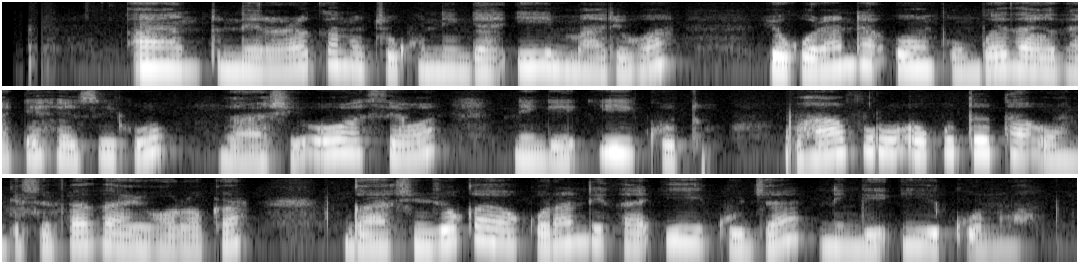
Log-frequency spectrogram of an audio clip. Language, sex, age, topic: Oshiwambo, male, 25-35, finance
